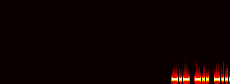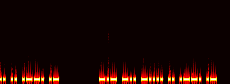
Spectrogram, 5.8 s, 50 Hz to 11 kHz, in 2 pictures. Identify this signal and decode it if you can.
Morse code, heard as a keyed tone, about 50 wpm, 700 Hz. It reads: KD6IPA KD6IPA
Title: USA Call Signs - 6 Characters - Repeated 2x - 50wpm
